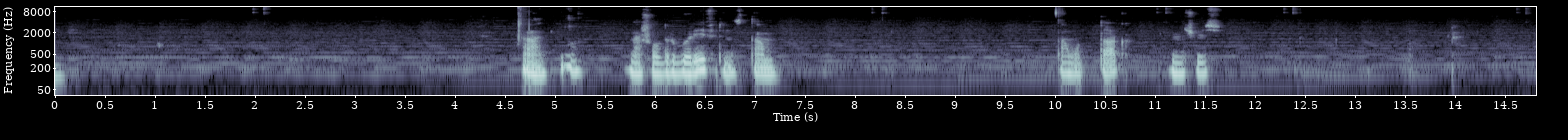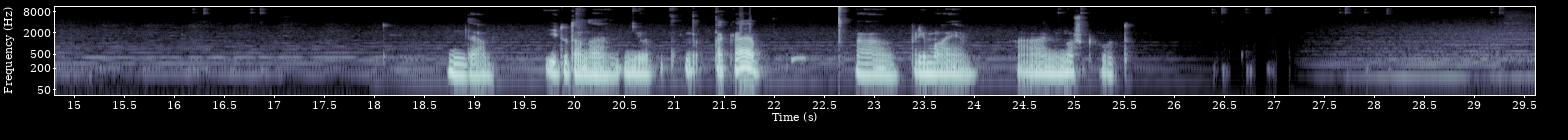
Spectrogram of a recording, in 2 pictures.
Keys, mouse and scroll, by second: 4.9-7.1 middle drag, 7.1 s, 9.8 e, 11.1 s, 12.3 Tab, 12.8 Tab, 13.3 2, 14.2 scroll down 3, 14.3 Tab, 14.5 click, 14.7 scroll up 1, 14.8-15.7 middle drag, 15.7-16.1 scroll up 1, 16.1 click, 16.6 click, 17.1 Tab, 18.1-19.4 scroll up 1, 19.4 middle click, 20.2 KP_7, 20.6-21.2 scroll down 3, 21.2-21.6 scroll up 3, 21.6-24.6 shift+middle drag, 24.7 click, 25.7 g, 26.6 click, 26.9 g, 27.8 click, 28.1 g, 29.2-29.6 middle drag.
